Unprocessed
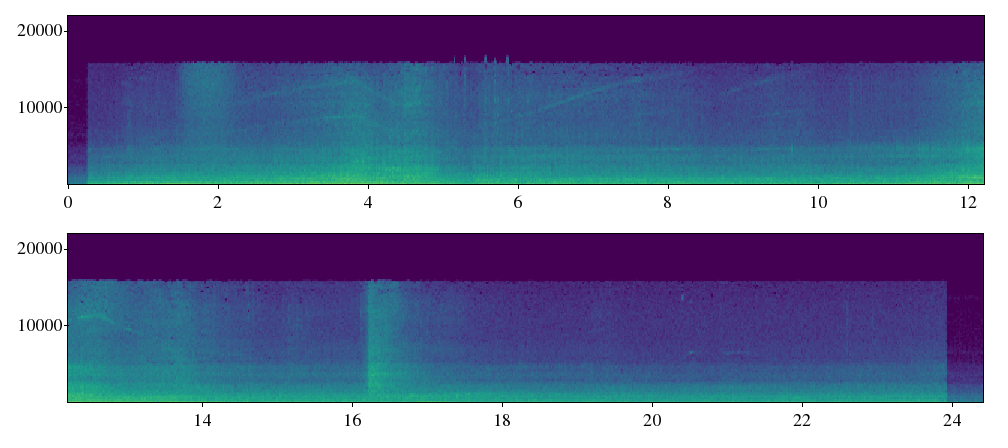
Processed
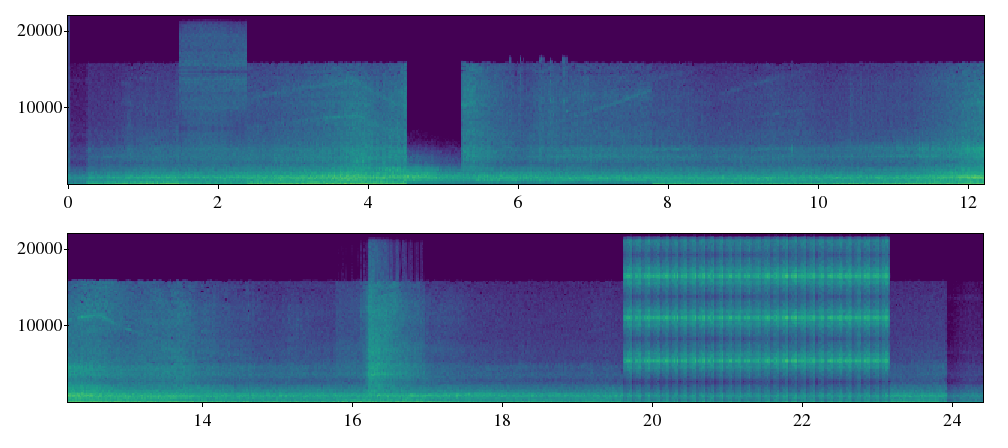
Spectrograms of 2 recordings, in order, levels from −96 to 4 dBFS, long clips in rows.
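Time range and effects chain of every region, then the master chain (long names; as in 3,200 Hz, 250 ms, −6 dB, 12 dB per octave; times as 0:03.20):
0:01.47–0:02.37: low-shelf EQ 410 Hz −8 dB + bad sample-rate conversion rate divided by 3×, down filtered, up hold
0:04.50–0:07.77: high-pass filter 570 Hz + double-tracking delay 31 ms −11.5 dB + multiband delay without the direct sound lows, highs 740 ms, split 2,300 Hz
0:15.76–0:16.95: high-pass filter 170 Hz 24 dB per octave + bass and treble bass +15 dB, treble +5 dB + gain into a clipping stage and back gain 22 dB
0:19.59–0:23.15: Butterworth low-pass 4,600 Hz + bad sample-rate conversion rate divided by 8×, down none, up zero stuff + shaped tremolo saw up 8.2 Hz, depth 80%
whole clip: graphic EQ with 15 bands 100 Hz −5 dB, 400 Hz −11 dB, 1,000 Hz +5 dB, 2,500 Hz −7 dB; upward compression, threshold −33 dBFS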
